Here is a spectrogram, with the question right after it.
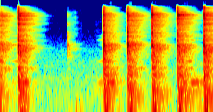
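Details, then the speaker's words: Sharp metallic mallet taps, six in about two seconds mostly at a steady pace, driving an awl into subchondral bone of the medial femoral condyle during arthroscopic microfracture at a live workshop, making equidistant holes to expose marrow. "So this hole exposes the subcondral marrow. So we'll have multiple holes like this at equidistant sides. Hammer please."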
